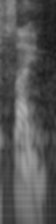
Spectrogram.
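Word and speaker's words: sign: इसी तरह इसको पढ़ेंगे रिज़ाइन और साइन। एच एच एच साइलेंट कब होता है?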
